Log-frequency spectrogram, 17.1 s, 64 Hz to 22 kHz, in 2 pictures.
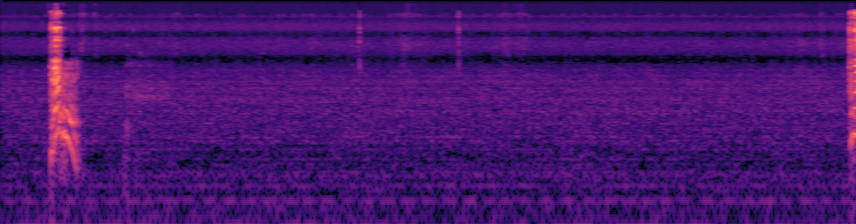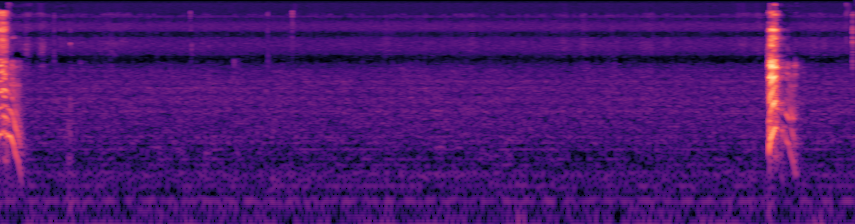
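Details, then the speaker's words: Loud, violent hiccups starting suddenly after eating a small salad, lasting about 10 minutes: three sharp, abrupt hiccups about eight seconds apart in a quiet room. "I just ate a salad and not even a lot of food, just small salad. Excuse me, small salad and hiccups. I thought maybe they were gone for a minute, but it looks like they want to last."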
